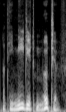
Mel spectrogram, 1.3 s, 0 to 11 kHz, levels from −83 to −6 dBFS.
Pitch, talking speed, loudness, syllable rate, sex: 95 Hz, 180 wpm, -17 LUFS, 7.4 syllables/s, male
